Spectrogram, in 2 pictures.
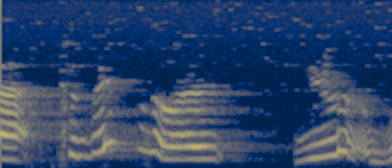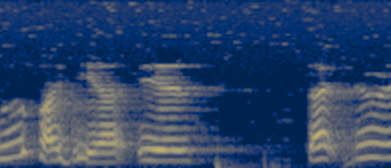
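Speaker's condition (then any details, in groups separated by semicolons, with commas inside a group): Cerebral palsy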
